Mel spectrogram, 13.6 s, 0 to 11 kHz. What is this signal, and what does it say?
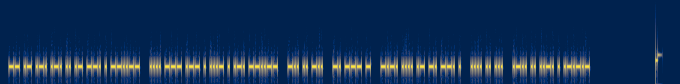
Morse code, heard as a keyed tone, about 37 wpm, 700 Hz. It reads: MARRIAGE, HOWEVER, DID NOT CHANGE HIS LIFE.
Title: Sentences from Top 1000 Words - Review Part 5 - 40wpm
